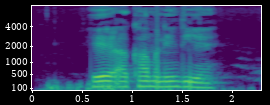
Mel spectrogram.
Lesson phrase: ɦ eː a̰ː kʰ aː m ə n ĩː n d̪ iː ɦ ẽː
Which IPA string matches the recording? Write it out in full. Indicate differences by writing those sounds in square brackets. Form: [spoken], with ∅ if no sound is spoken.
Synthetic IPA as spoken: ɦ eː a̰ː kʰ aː m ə n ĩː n d̪ iː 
